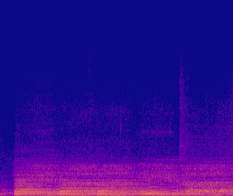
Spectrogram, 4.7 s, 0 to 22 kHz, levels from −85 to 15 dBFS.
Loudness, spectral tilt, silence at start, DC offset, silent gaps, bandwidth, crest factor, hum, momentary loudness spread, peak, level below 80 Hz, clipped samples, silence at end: -28 LUFS; -7 dB/octave; 0 s; under 0.1%; none; 12.5 kHz; 14 dB; none; 4 LU; -12 dBFS; -66 dBFS; under 0.1%; 0 s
